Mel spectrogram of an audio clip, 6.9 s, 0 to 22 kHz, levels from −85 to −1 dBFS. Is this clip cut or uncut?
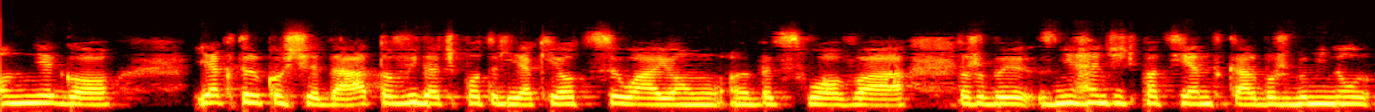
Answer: cut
